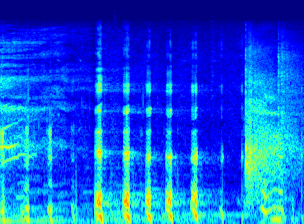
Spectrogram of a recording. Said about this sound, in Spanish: Mirá, vea, el aplauso espontáneo, ¿eh? Nunca los vi tan copados a, todos hoy en el programa.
